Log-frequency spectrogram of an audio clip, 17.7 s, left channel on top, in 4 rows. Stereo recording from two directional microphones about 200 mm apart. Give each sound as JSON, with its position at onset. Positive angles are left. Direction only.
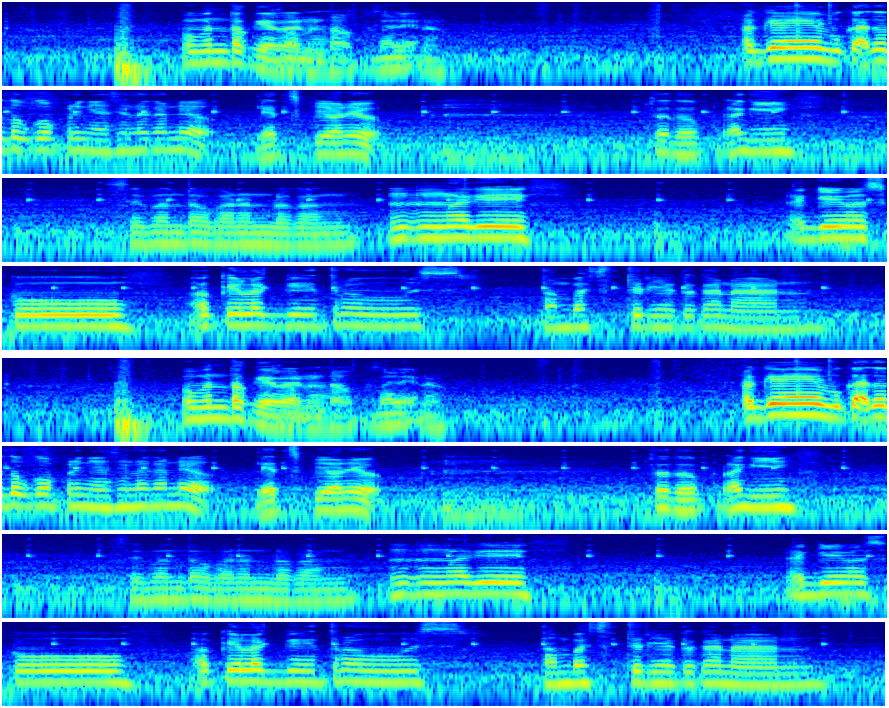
{"t": 0.8, "sound": "speech", "side_deg": -25}
{"t": 3.6, "sound": "speech", "side_deg": -25}
{"t": 5.9, "sound": "speech", "side_deg": -15}
{"t": 7.6, "sound": "speech", "side_deg": -35}
{"t": 9.6, "sound": "a man's voice", "side_deg": 5}
{"t": 12.9, "sound": "a man's voice", "side_deg": 5}
{"t": 13.6, "sound": "mantra", "side_deg": 5}
{"t": 14.3, "sound": "speech", "side_deg": -15}
{"t": 14.7, "sound": "speech", "side_deg": -30}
